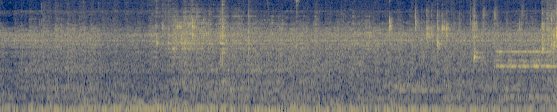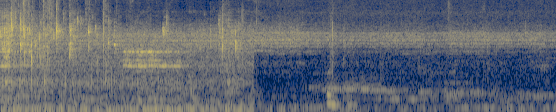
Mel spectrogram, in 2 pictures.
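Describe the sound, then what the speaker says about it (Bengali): Semolina pitha cakes fry in hot oil with a steady, close hiss of bubbling. The sizzle thins and quiets near the end. "এবার আমি একটা একটা করে পিঠে তেলের মধ্যে"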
